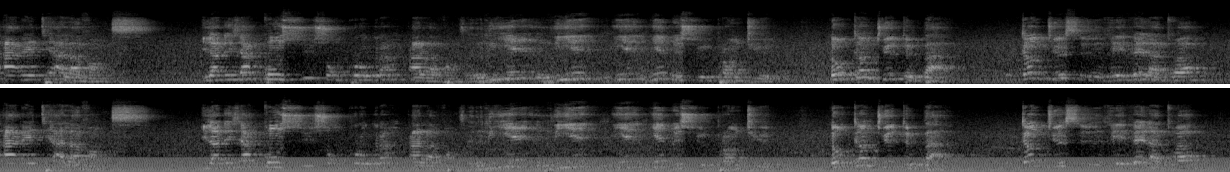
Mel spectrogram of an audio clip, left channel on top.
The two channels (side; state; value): right; noise; hum, 6 dB below the sound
